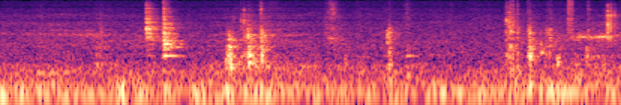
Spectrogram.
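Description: Near silence with a scattering of faint ticks and scratches: a pen writing on a card and paper being handled.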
